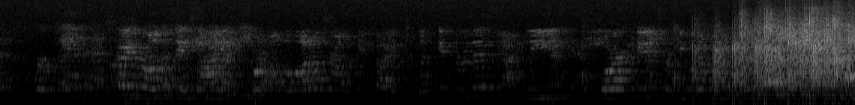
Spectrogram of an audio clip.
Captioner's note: crowd shouting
